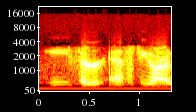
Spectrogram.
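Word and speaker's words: AetherSDR: Ether SDR, that's spelled AETHER SDR.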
